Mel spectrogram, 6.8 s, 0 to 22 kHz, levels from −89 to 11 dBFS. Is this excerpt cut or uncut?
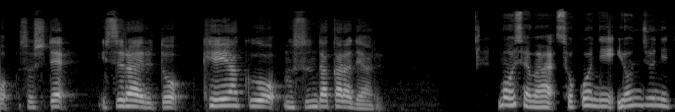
cut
